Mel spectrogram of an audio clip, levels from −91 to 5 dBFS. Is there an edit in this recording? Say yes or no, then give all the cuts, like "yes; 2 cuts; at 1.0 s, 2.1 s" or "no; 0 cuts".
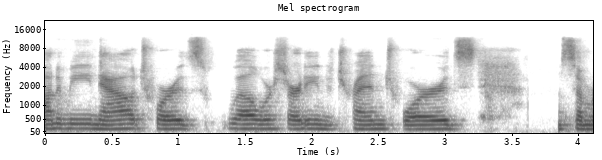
no; 0 cuts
